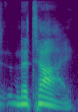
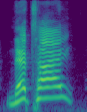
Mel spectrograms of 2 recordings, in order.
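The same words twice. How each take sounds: First: "Natai" said slowly as nah-TIE, settled; corrected name. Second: "Netai" said as NEH-tie, pitched high like a guess; first stab at the name. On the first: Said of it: "Oh, it's Natai". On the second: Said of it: "my accent makes it even harder for me to say". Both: Shown as a demonstration.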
